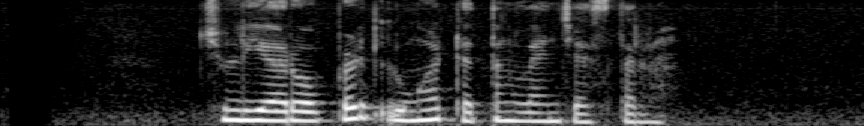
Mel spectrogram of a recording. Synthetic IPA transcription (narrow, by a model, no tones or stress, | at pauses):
d̥ʒ̥uliaɾob̥ərt̪luŋɔɖ̥a̤t̪əŋlaɲt͡ʃɛst̪ər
